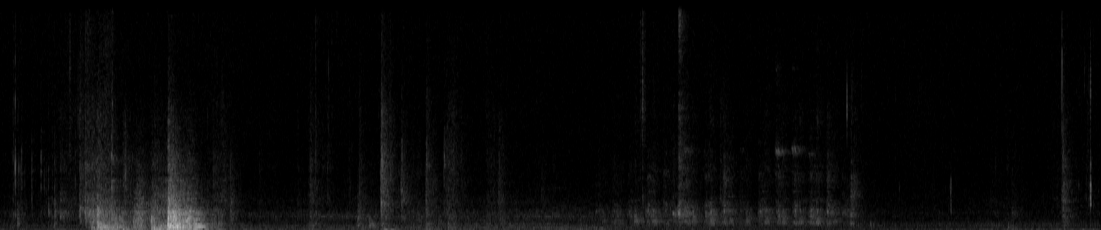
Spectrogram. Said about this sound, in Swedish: Vänta lite jag ska bara öppna dörren.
